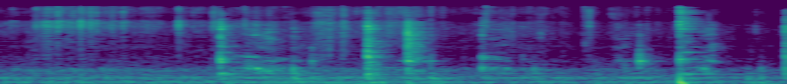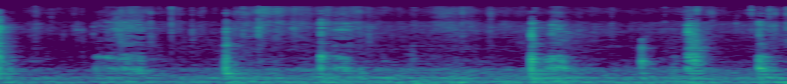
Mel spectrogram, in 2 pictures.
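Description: Dried figs being fried and stirred in a pan, with a soft steady sizzle broken by repeated scraping and stirring clatters close by, no voices.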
